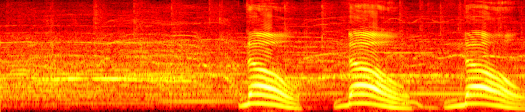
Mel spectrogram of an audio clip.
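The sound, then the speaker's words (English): Audience booing at a live show: three drawn-out vocal boos, each arching up and then falling in pitch. They sound loud and clear after a stretch of quieter murmuring. “I think you should be booing yourselves.”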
